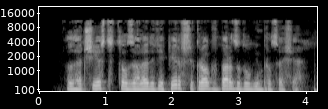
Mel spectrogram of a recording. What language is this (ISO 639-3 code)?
pol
